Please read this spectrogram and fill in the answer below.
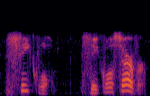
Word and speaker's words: SQL Server: You should pronounce this SQL Server, not SQL.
